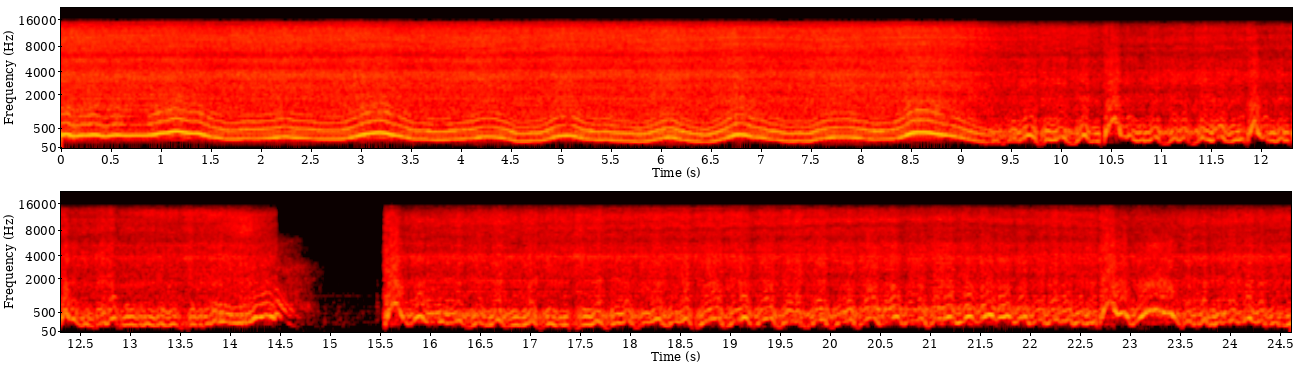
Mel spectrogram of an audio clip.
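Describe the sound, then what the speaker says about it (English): Buffing wheel polishing an Epiphone guitar body, a loud whining motor tone that wavers up and down as the piece is worked against it, steadying into a continuous drone with a brief dropout midway. "Buffing time."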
